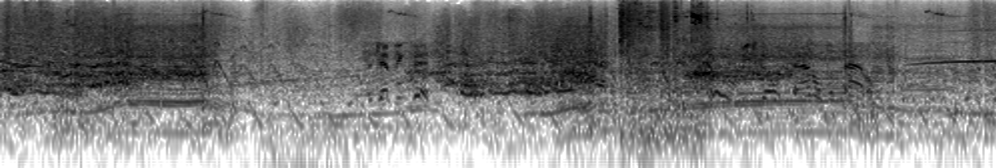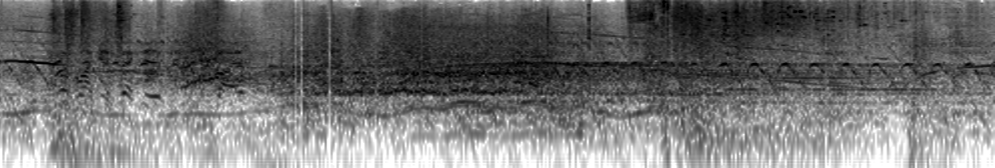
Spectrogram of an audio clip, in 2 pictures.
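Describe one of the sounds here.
Police sirens wail close by.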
